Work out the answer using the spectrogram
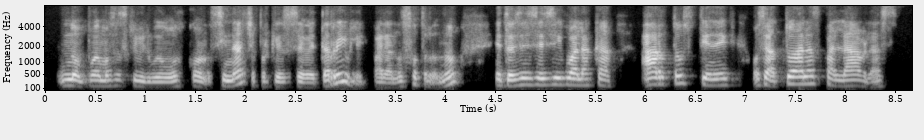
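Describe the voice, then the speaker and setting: A woman's voice: deep voice, a little mellow, no room sound. A woman teaching a Greek vocabulary class, explaining pronunciation step by step with patient examples. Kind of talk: classroom lesson.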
